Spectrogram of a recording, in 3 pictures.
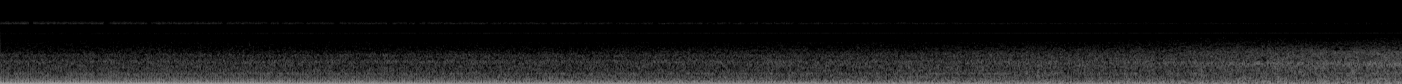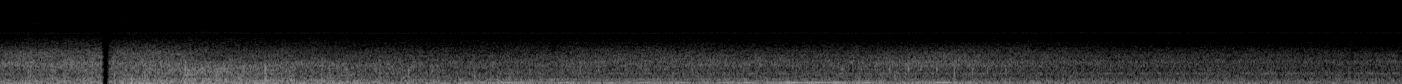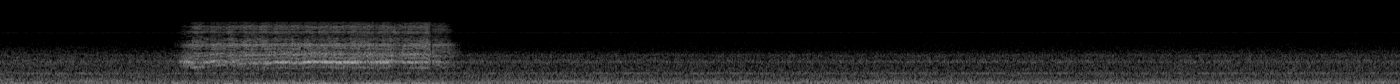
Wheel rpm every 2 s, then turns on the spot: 0, 0, 0, 0, 0, 0, 0, 0, 0, 0, 0, 0, 0, 0, 40, 40, 0, 0, 0, 0, 0.
none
